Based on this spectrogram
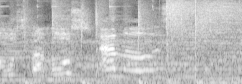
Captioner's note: Spanish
